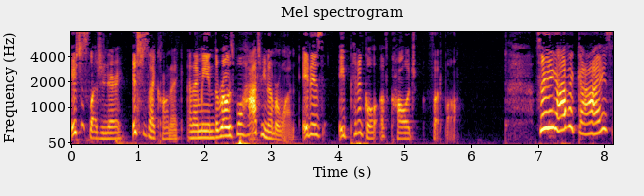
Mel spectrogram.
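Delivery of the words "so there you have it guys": loud voice crack, breaking very high. Wrapping up a list of top college football stadiums: little voice crack. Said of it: "that was a little voice crack".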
